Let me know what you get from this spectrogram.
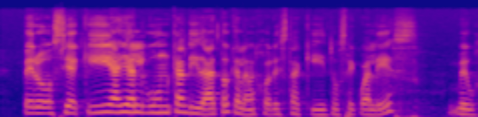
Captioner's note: foreign language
